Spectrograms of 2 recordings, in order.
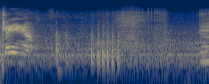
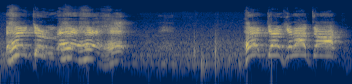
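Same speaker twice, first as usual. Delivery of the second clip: dad shouting to get a word in with the agent, angry yell; shouting over him; 4 semitones higher than usual. Real, not acted. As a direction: cut in and demand the floor. Dad yelling over Comcast agent.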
